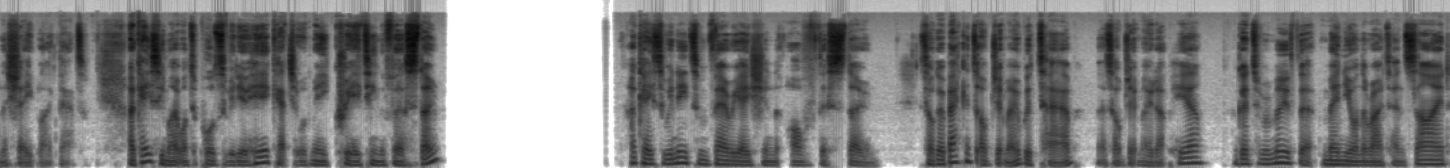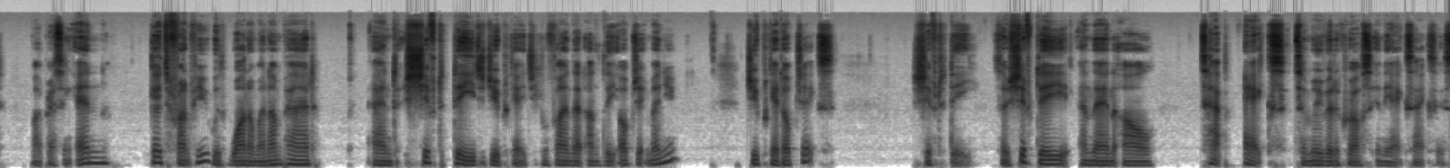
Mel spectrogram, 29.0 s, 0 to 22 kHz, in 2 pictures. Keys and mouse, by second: 3.6-6.8 middle drag, 10.0 Tab, 15.2 n, 16.1 KP_1, 20.4-23.9 drag, 24.6 shift+d, 26.7 x.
